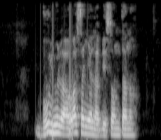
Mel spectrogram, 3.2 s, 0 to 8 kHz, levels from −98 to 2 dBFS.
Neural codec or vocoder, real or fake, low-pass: none; real; 7.2 kHz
